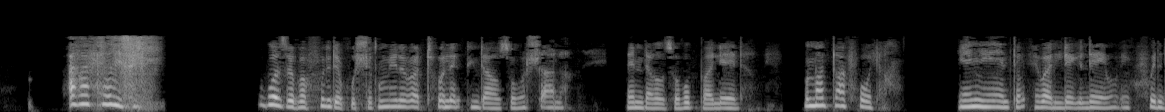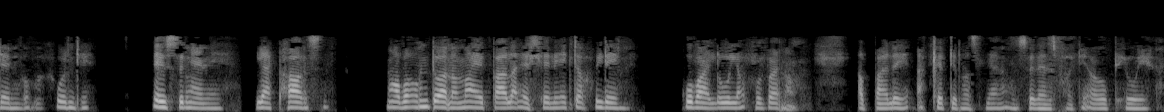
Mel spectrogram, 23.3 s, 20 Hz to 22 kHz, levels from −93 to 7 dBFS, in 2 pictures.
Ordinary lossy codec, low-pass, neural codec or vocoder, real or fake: MP3, 24 kbps; 7.2 kHz; codec, 16 kHz, 1 kbps, FunCodec, trained on LibriTTS, 50 frames a second; fake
